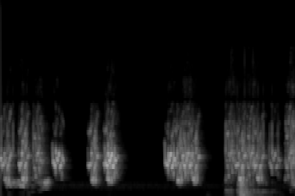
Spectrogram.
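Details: Budgerigar warbling in a rapid run of buzzy, scratchy chirps, bursts of chatter separated by short pauses, ending with a rough grating note among the chirps.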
